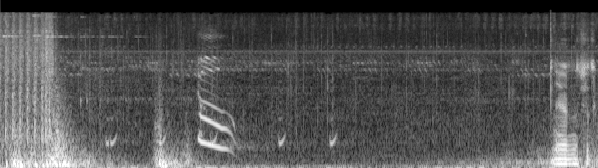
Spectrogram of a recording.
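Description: Small explosions boom in short bursts.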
